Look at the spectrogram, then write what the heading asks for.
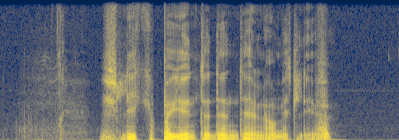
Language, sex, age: Norwegian, male, 49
